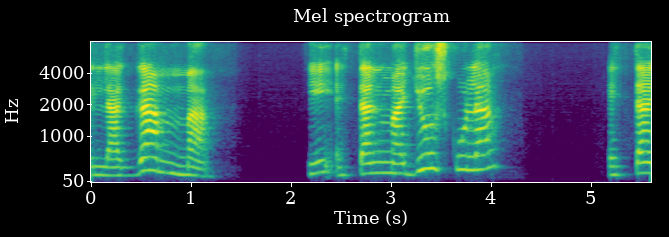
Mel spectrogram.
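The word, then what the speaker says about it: γάμμα: Para nosotros decimos gamma, pero en griego se pronuncia zagma. La Y se pronuncia como una Y. Es zagma. El sonido para nosotros es la G de gato, que es ga o ge.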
